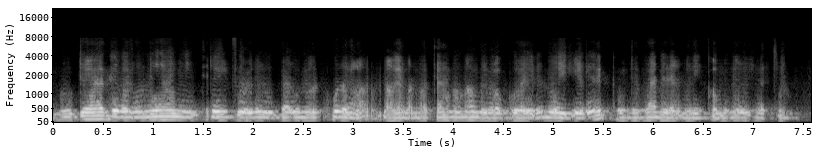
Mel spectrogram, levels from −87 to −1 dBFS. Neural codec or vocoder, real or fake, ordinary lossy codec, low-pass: codec, 16 kHz, 1 kbps, FreqCodec, smaller model; fake; none; none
